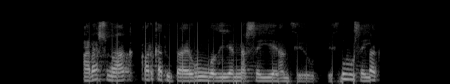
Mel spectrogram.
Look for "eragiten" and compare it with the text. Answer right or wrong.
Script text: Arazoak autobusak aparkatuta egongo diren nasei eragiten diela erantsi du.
wrong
